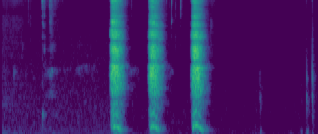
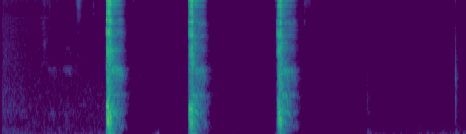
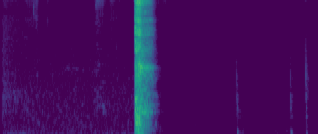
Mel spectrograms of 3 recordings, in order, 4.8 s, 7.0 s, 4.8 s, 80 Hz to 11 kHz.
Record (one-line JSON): {"exhalation_length": "4.8 s", "exhalation_amplitude": 32768, "exhalation_signal_mean_std_ratio": 0.25, "three_cough_length": "7.0 s", "three_cough_amplitude": 32768, "three_cough_signal_mean_std_ratio": 0.17, "cough_length": "4.8 s", "cough_amplitude": 32766, "cough_signal_mean_std_ratio": 0.14, "survey_phase": "beta (2021-08-13 to 2022-03-07)", "age": "18-44", "gender": "Female", "wearing_mask": "No", "symptom_none": true, "smoker_status": "Never smoked", "respiratory_condition_asthma": false, "respiratory_condition_other": false, "recruitment_source": "REACT", "submission_delay": "0 days", "covid_test_result": "Negative", "covid_test_method": "RT-qPCR", "influenza_a_test_result": "Negative", "influenza_b_test_result": "Negative"}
